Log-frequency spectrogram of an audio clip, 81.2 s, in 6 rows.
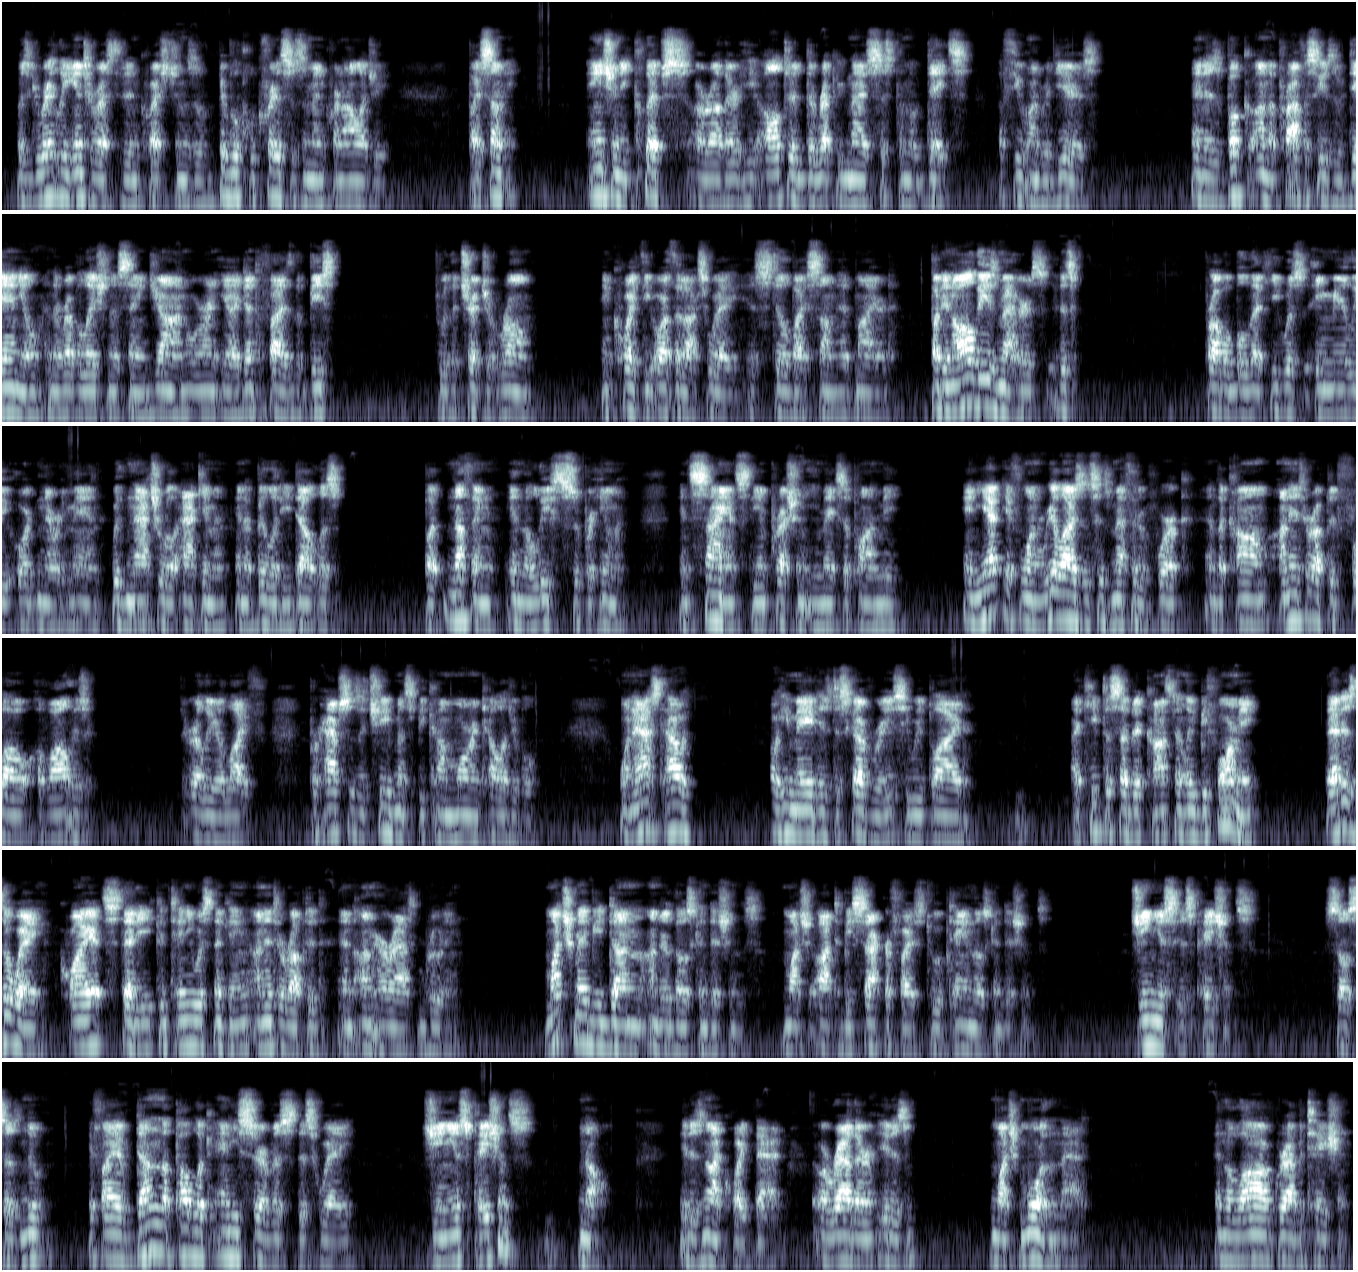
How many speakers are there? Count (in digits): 1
